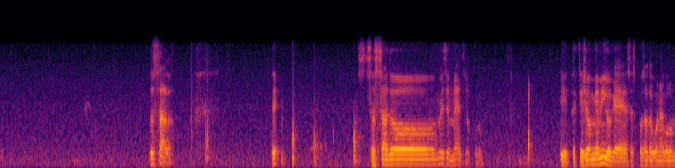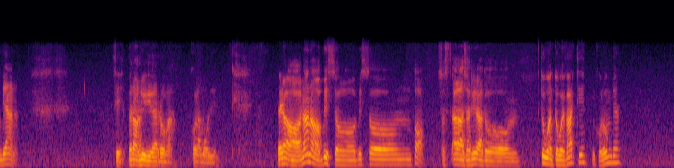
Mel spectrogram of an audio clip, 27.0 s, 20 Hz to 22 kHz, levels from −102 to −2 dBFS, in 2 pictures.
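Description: No technical faults can be heard in this speech.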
